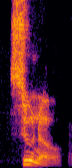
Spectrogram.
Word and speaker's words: Suno: Music AI Suno. That's it. Suno, how do you spell it?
